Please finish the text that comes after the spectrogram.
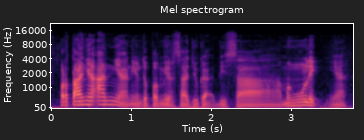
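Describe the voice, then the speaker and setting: A man speaks with a Malay-tinged Sumatran accent, coaching listeners on communication. His explanations swing lively in pitch as he acts out what other people might say. The sound is close and dry, like a studio mic. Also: moderate pace, no room sound. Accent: Malay-tinged Sumatran Indonesian. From Riau Islands, Indonesia. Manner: explanatory, animated, acts out quoted speech. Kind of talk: podcast interview answers.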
